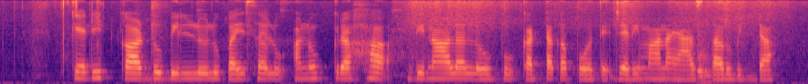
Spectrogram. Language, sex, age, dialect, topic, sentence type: Telugu, female, 18-24, Southern, banking, statement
